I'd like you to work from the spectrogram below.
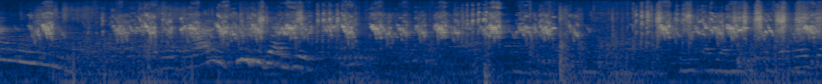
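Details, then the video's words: Pet budgerigars chattering while they play in their cage: continuous high, scratchy chirps and warbles overlapping from several birds, with occasional lower curved whistles and brief clicks. "Happy Budgies Chirping sound My Budgies play in Cage"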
